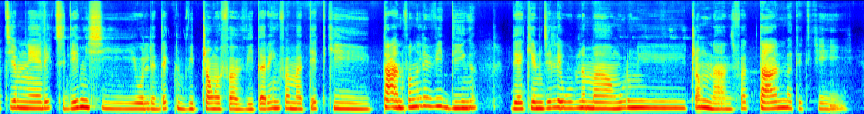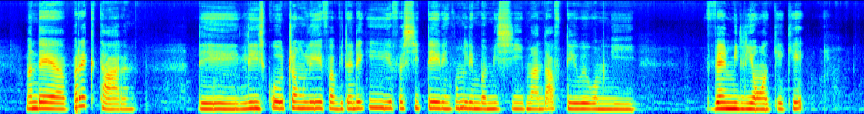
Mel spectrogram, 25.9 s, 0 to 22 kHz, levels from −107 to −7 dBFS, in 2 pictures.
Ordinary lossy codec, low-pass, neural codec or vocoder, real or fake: none; none; vocoder, 44.1 kHz, 128 mel bands every 256 samples, BigVGAN v2; fake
